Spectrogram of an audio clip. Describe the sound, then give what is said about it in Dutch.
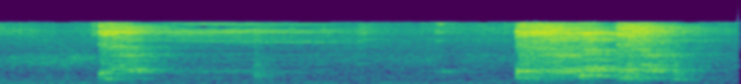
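Two loud coughing bursts, one near the start and a stronger one later, separated by a quieter stretch with faint breathy noise and no speech. “Maar we moeten ook de hele tijd nog hoesten, hè?”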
